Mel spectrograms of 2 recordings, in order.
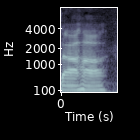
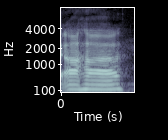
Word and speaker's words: Aja: And he said "aha," but that seems weird. And in another interview, he said some people say aha. I'm from Spain. It said aha there.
